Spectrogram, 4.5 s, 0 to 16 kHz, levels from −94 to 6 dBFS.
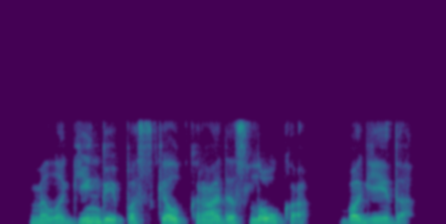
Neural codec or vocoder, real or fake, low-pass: none; real; 7.2 kHz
